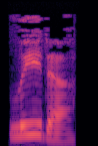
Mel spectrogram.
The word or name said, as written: ledah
